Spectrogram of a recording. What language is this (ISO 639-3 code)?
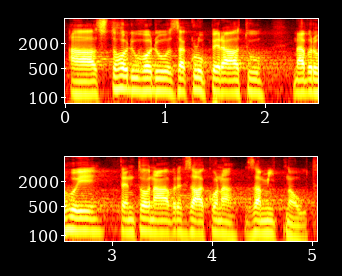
ces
